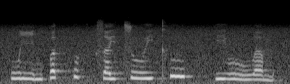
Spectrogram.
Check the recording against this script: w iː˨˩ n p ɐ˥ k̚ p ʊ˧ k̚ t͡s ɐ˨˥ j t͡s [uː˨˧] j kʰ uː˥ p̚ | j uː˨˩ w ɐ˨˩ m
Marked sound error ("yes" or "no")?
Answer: no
